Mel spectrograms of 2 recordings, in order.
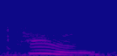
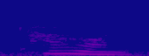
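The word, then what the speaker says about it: Charon: It's just as you described it, only your pronunciation is a little off. The name you heard wasn't Karen. It was C H A R O N. in Kon, the fairyman of the dead.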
